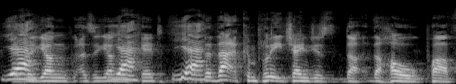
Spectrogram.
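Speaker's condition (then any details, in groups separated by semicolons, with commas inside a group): No condition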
